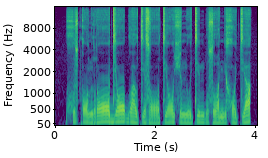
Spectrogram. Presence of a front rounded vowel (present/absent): present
